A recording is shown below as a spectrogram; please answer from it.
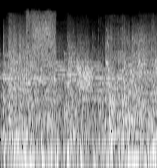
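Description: Loud rock music with a crash sound effect over it in the first second.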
